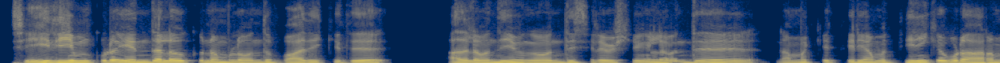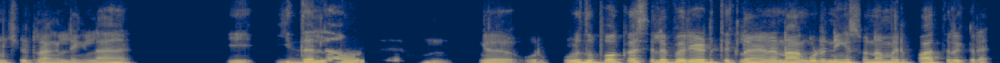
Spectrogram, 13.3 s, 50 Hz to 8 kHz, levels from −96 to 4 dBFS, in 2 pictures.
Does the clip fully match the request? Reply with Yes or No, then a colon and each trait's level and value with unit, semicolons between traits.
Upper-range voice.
No: medium, 165 Hz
